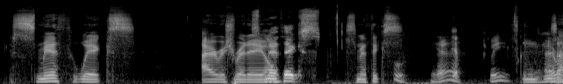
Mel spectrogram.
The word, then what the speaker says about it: Smithwick's: wix Irish radio ethics smithix yeah is that how you pronounce it you know you don't say the Ws smithix all right thank you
